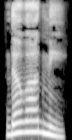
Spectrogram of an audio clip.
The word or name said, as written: ದವಾಖಾನೆ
